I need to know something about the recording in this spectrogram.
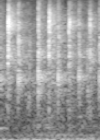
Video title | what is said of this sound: How to Make this Alcohol Ink Tin Leaf Decor with Craft Warehouse | you'll hear that clicking in the bottle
